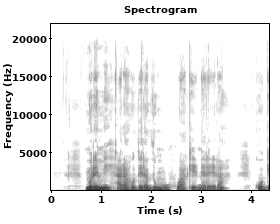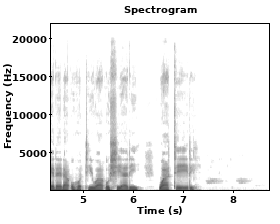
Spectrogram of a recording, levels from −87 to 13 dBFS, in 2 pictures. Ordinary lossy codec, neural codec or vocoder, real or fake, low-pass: none; none; real; 19.8 kHz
